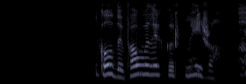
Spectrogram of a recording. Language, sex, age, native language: Icelandic, female, 9, Icelandic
